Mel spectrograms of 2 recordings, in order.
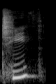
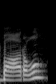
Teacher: We also talked about the letter ta, and ta is like the frontal T sound in the word teeth. It is not like the flap in the word, like the word bottle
